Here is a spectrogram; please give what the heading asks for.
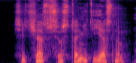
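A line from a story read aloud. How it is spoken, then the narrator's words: Quiet. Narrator (Russian): негромко сказала Хелен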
